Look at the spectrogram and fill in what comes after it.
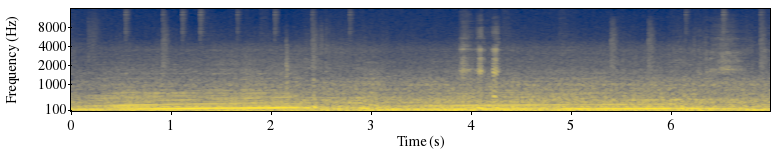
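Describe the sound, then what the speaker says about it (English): A 2019 Honda Civic Si accelerates hard through the gears from second, its engine droning loudly from inside the cabin and rising in pitch, dipping at each shift and climbing again, with a voice talking over it. "let's see how quickly we can get this new 2019 Honda Civic Si here up to speed"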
